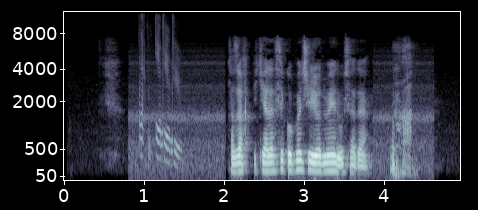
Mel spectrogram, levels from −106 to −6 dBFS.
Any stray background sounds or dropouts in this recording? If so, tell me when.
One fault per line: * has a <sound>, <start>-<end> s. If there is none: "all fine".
* has a chirp, 0.9-1.5 s
* has a laugh, 4.1-4.5 s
